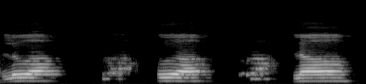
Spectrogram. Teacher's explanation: Vận mẫu ưa đứng sau thanh mẫu lưa, tưa, nưa và mua, ta đọc thành ơ. Đối với bốn trường hợp này, đọc hỏi lưa, ưa, lơ, thì lơ có nghĩa là rồi.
